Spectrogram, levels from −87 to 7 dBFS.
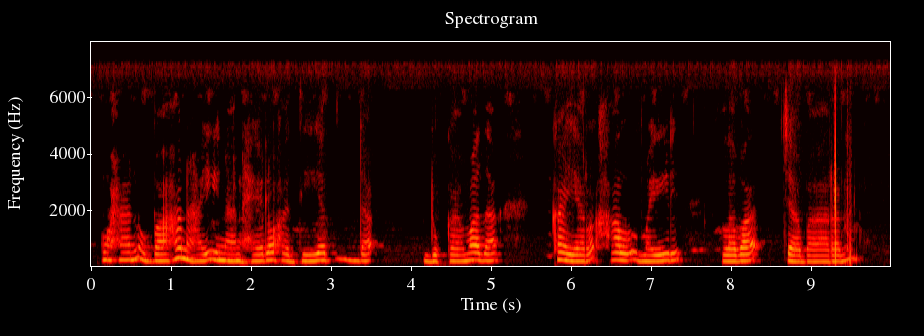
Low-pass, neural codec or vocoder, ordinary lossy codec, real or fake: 7.2 kHz; none; none; real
